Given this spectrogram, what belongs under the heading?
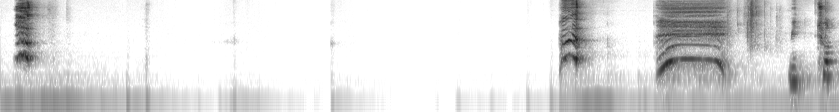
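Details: Person hiccuping during a live stream while preparing to eat: short, sharp hiccups separated by long silences, with a few spoken sounds in between.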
